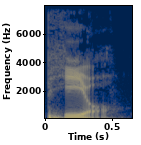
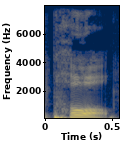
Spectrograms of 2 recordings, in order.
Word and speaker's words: Pool: for his YouTube but it's Tim peel pull I I said it wrong there so Matt haha I caught myself Tim pull it's not on there I just remembered it but Tim Poole was picking on my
